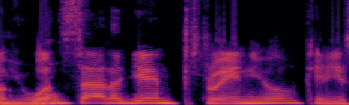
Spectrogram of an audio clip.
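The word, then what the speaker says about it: Trainual: Trenu. Can you spell that? Traual. T R A I N U A L. Like training manual. Trenule.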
